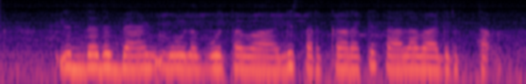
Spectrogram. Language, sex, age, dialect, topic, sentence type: Kannada, female, 18-24, Dharwad Kannada, banking, statement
